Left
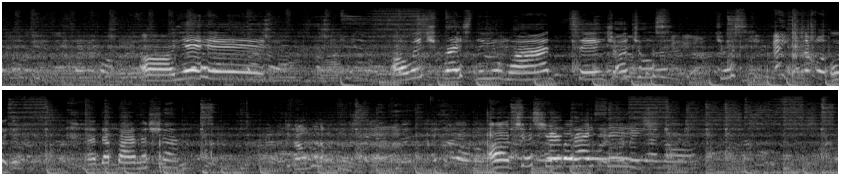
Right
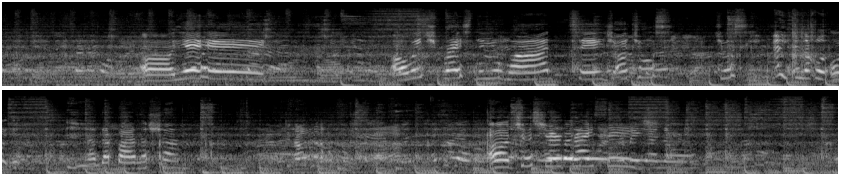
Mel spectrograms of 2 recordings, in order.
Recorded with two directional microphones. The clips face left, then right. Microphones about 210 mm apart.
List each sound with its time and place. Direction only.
1.4 s speech: centre (ahead or behind)
4.1 s a woman's voice: 10° left (ahead or behind)
7.7 s speech: 45° right (ahead or behind)
9.2 s a woman's voice: 15° left (ahead or behind)
13.2 s speech: centre (ahead or behind)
